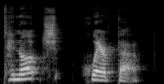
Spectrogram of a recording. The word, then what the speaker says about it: Tenoch Huerta: okay, he has a way Tenoch Huerta has a way of yeah, that's the way you pronounce it.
